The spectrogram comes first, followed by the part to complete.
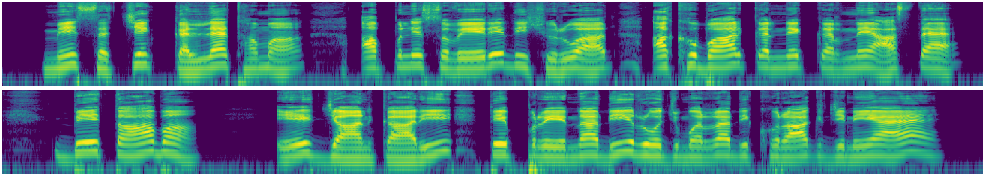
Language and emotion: Dogri, happy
